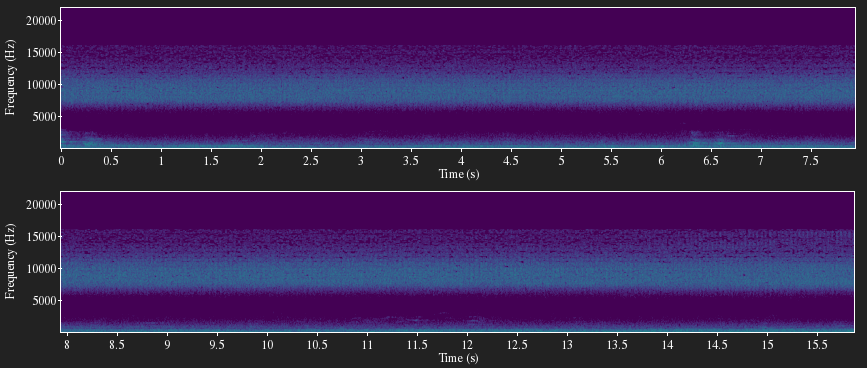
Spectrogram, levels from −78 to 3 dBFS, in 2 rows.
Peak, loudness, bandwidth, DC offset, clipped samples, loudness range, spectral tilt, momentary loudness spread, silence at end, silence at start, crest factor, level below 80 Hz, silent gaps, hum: -30 dBFS; -42 LUFS; 16.5 kHz; under 0.1%; under 0.1%; 1 LU; -4.5 dB/octave; 1 LU; 0 s; 0 s; 14 dB; -52 dBFS; none; none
